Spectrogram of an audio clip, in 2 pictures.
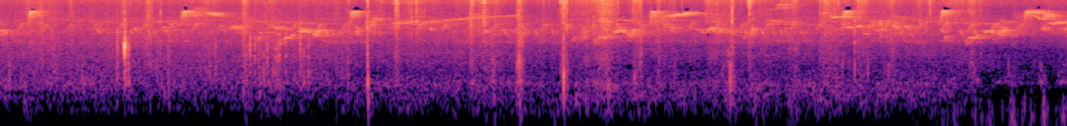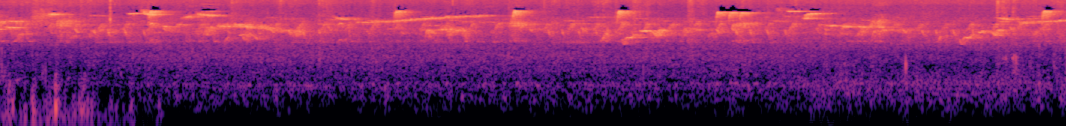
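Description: Wild birds chirping over and over in short rising and falling notes, with a few sharp knocks in the first ten seconds.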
